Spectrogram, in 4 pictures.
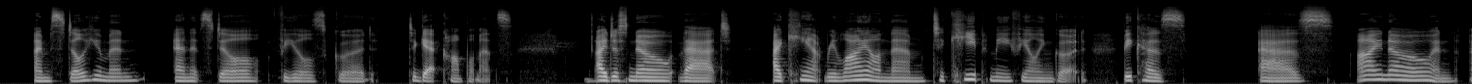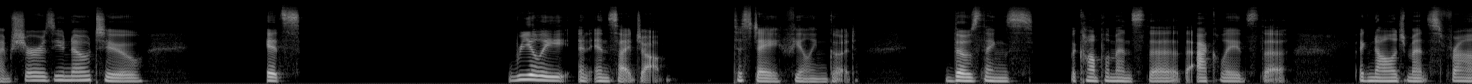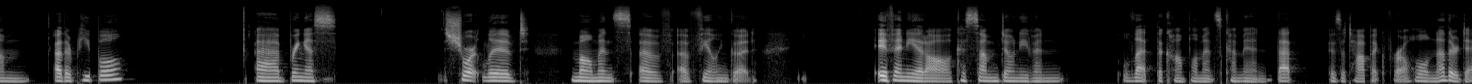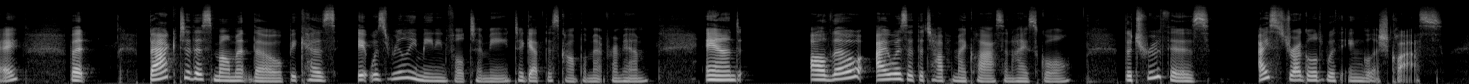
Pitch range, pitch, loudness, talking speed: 145-185 Hz, 160 Hz, -26 LUFS, 130 wpm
